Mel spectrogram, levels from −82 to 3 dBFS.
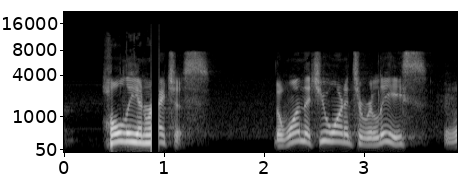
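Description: At 0.87 s, just after "holy and", the speech drops out for 80 ms and then returns through what is likely an input switched to a poorer device. The change lasts to the end of the clip. Nothing is left above 7.5 kHz, so the speech turns dull and boxy. The level falls by roughly 10 dB. A new noise floor appears, sitting roughly 40 dB below the speech. The change happens at once, not as a fade.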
